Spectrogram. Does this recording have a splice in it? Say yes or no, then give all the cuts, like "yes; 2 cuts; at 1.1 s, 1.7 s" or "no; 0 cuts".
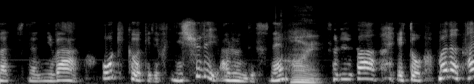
no; 0 cuts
